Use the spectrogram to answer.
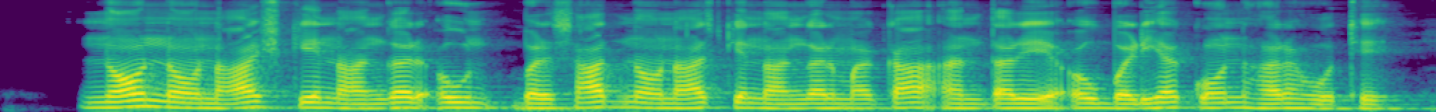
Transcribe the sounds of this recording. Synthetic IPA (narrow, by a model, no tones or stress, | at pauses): nɔːnɔːnaːʃkenãːŋɡəɾɔubəɾsaːd̪nɔːnaːʃkenãːŋɡəɾmãkãʔə̃nt̪əɾeʔɔ̰ːbəɽ̤ijakoːnɦəɾaɦoːt̪ʰeː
